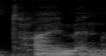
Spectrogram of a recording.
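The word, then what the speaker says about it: Timon: oel timman of Athens I think it's tyman right like Ty in rhymes with Simon well even there he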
